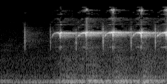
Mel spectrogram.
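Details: Ngebren-style song of a male bar-winged prinia, or prenjak sawah, meant for tutoring caged birds: one sharp chip, a pause, then a continuous high, tightly packed trill of rapid shots that rises and falls in loudness.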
